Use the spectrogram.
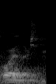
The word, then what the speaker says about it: Euler: just standard Euler's identity it's spelled eul all right not a lie boilers identity pronounced boilers now when you think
